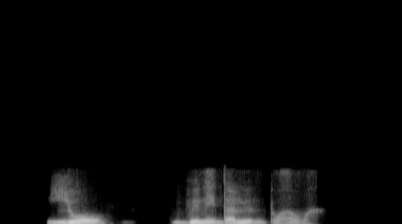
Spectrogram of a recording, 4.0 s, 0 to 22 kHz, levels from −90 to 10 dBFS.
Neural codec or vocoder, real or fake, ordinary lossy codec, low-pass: codec, 16 kHz, 0.5 kbps, X-Codec, HuBERT features, trained on general audio; fake; AAC, 24 kbps; 5.4 kHz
